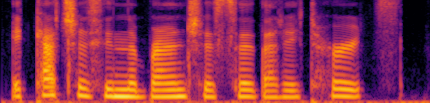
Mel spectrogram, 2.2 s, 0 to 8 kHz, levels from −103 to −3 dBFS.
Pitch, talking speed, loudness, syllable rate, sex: 200 Hz, 250 wpm, -19 LUFS, 5.8 syllables/s, female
